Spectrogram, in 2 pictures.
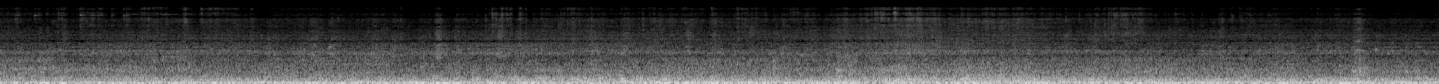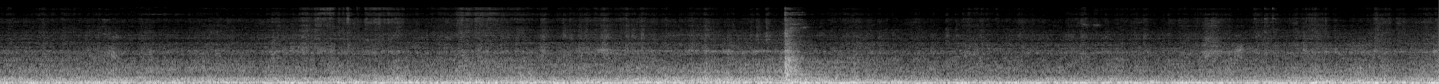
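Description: Freight train cars, gondolas and a covered hopper, rolling past close by: a steady low rumble of steel wheels on rail with scattered faint clicks. One sharp clank comes about three-quarters of the way through.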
